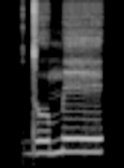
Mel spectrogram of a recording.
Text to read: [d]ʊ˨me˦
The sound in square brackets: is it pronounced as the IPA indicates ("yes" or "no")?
yes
